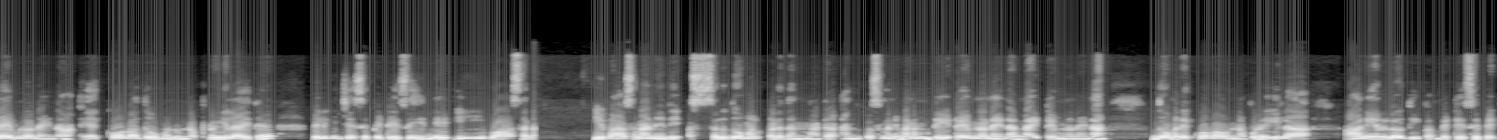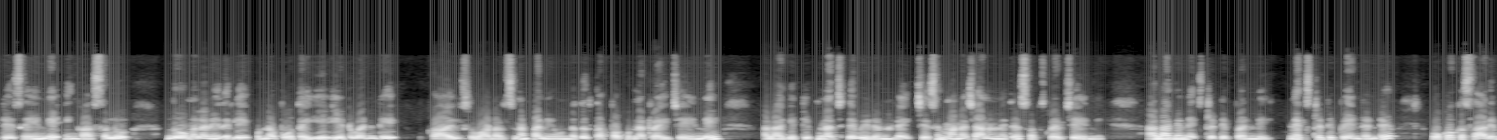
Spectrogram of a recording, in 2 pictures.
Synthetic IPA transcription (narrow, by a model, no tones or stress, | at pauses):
ɐjmlo̞ːnɐjnaːekːuʋɐɡaːd̪ɔːmɐlunːɐpːuɽuilaːjit̪e̞ːʋe̞liɡiɲt͡ʃe̞ːsipeʈːeːseːjɐɳɖiʔiːʋaːsɐnɐ | iːʋaːsɐnɐːne̞ːd̪iɐsɐlud̪ɔːmɐlki̥pɐɽɐd̪ɐnːɐmaːʈɐ̰ʔɐnd̪ukɔ̰ːsɐmɐnimɐnɐmɖeːʈɐjmlo̞ːnɐjnaːnɐjʈ̚ːɐ̰jmlo̞ːnɐjnaː | d̪ɔːmɐle̞kːuʋɐɡaːunːɐ̰pːuɽuʔḭlaː | a̰ːnɐjɐnlo̞ːd̪iːpɐmpeʈːe̞ːsipeʈːeːsḛːjɐ̰ɳɖiʔiŋkaːsɐlud̪ɔːmɐlɐne̞ːd̪ileːkuɳɖaːpɔːt̪ɐjḭʔeʈuʋɐɳʈi | kaːjulsuʋaːɽaːlsinɐpɐniuɳɖɐd̪ut̪ɐpːɐkuɳɖaːʈɾɐ̰jt͡ʃeːjɐnd̪i | ɐlaːɡe̞ːʈipːnɐt͡ʃːi̥t̪eʋiːɖijoːnulɐjk̚t͡ʃeːsimɐnɐt͡ʃaːnɐlnɐjt̪e̞ːsɐbskɾɐ̰jb̚t͡ʃeːjɐnd̪i | ɐ̰laːɡe̞ːneksʈʈipːɐɳɖineksʈʈipːe̞ːɳʈɐɳʈe̞ːɔkɔkːɐsaːɾi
